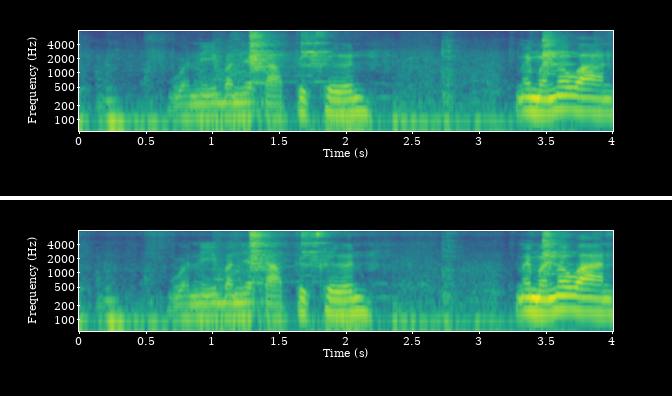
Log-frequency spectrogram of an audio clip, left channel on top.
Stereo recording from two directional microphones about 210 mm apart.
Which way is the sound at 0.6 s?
5° right (ahead or behind).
